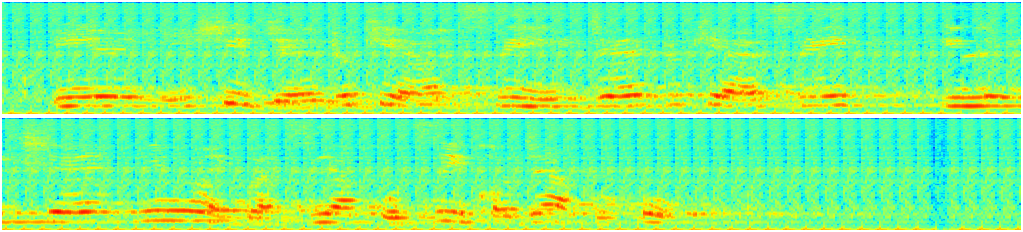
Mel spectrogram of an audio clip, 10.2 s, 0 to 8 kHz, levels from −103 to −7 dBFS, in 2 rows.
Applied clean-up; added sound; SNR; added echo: none; Gunshot, gunfire; 9 dB; reverberation time 2.1 s.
